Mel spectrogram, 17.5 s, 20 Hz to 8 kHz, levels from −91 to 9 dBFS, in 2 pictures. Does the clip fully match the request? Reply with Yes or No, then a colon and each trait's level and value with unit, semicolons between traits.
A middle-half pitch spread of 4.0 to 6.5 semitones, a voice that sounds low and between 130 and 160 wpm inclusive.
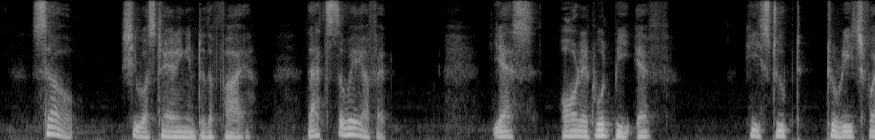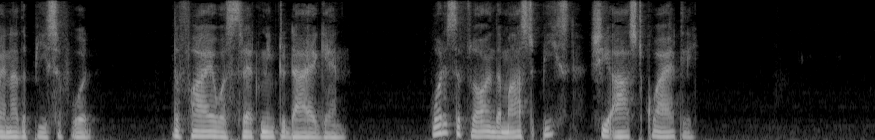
No: average, 2.8 semitones; low, 100 Hz; average, 155 wpm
